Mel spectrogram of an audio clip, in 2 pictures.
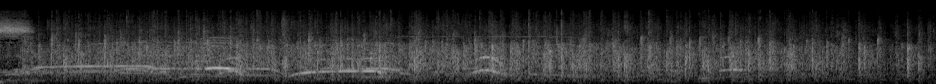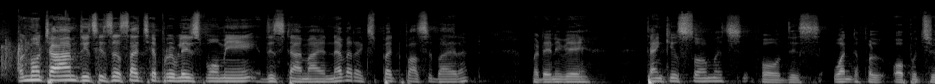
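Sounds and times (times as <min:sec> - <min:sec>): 
audience clapping: 0:00.0 - 0:10.1
speech: 0:09.6 - 0:18.6.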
